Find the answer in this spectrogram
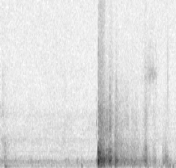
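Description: Pages of an open picture book rustling and settling as a hand presses them flat and lets go: one sudden loud rustle a little over a second in that fades within about half a second.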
